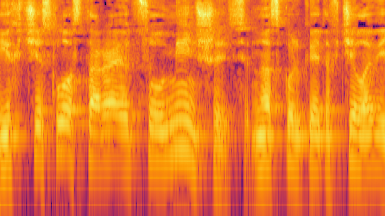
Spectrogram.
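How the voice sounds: Ordinary pitch variation from a natural reading voice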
